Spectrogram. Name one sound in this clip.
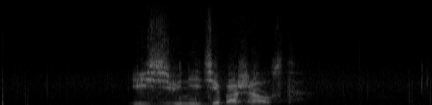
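A middle-aged man speaks briefly and earnestly, close by.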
